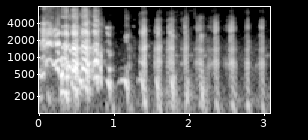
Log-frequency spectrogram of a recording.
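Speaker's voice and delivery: high-pitched drawn-out laughter; long laughing fit. Real, not acted. Laughing at a friend's pigeons-on-his-feet joke, long high laughing fit. Reaction to pigeons perching story.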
